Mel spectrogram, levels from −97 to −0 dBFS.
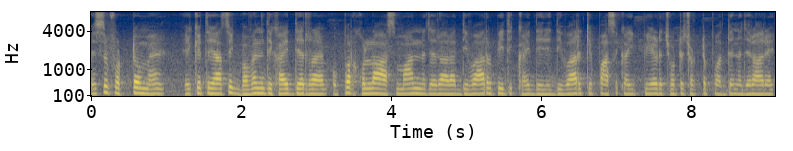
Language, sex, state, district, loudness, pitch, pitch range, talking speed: Hindi, male, Chhattisgarh, Rajnandgaon, -19 LUFS, 165 Hz, 160-175 Hz, 225 wpm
